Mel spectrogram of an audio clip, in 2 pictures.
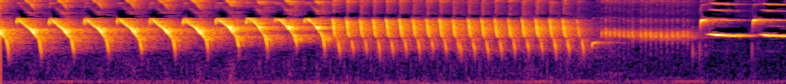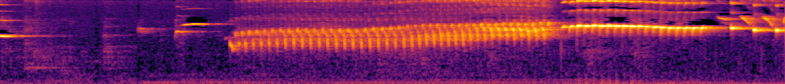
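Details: Timbrado canary singing a training song: rapid falling notes run into a buzzy trill, then scattered chips, a rolling trill and a clear high whistle.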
